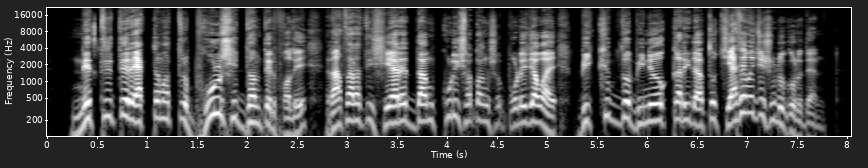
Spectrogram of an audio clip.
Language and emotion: Bengali, angry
